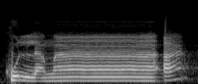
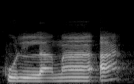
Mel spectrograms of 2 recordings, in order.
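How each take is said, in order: First: The long vowel is held for four counts. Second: The long vowel is held for two counts. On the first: "boleh membaca empat harokat" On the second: "boleh membaca dua harokat"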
